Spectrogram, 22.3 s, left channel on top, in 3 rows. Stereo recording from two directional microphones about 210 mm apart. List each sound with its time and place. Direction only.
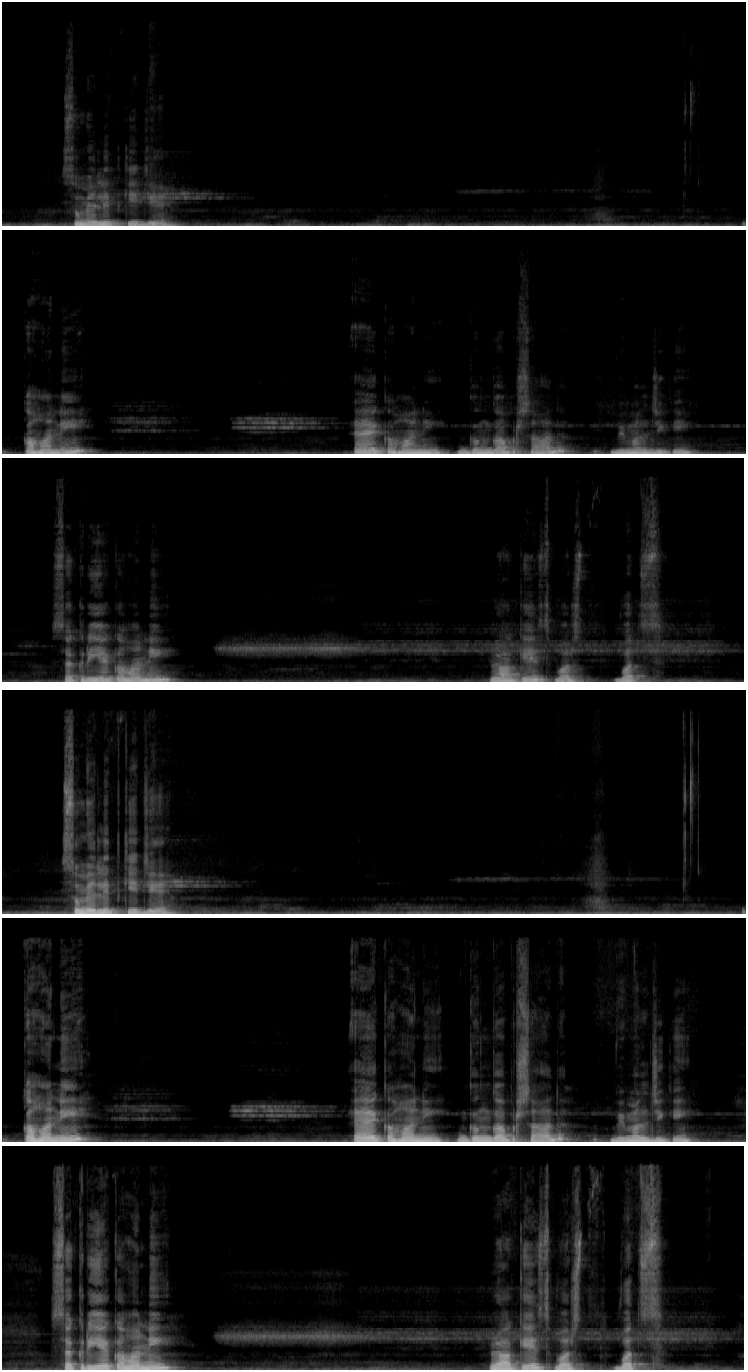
0.6 s a woman's voice: 50° right (ahead or behind)
7.6 s a woman's voice: 45° right (ahead or behind)
10.9 s a woman's voice: 50° right (ahead or behind)
15.4 s a woman's voice: 45° right (ahead or behind)
19.7 s a woman's voice: 45° right (ahead or behind)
